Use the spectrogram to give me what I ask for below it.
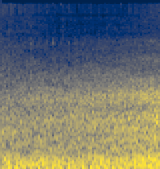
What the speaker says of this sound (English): we have an aeroplane just taking off from the airport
